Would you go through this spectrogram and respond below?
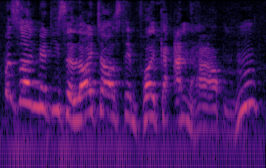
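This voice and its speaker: Haughty, high-voiced teenage boy emperor. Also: big pitch swings, normal speed, a little hiss or hum. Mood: mocking. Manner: imperious, condescending. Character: haughty, impatient fifteen-year-old boy emperor. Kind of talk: German historical radio play acting.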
